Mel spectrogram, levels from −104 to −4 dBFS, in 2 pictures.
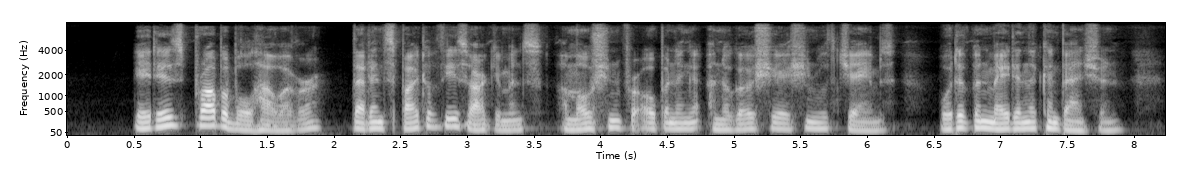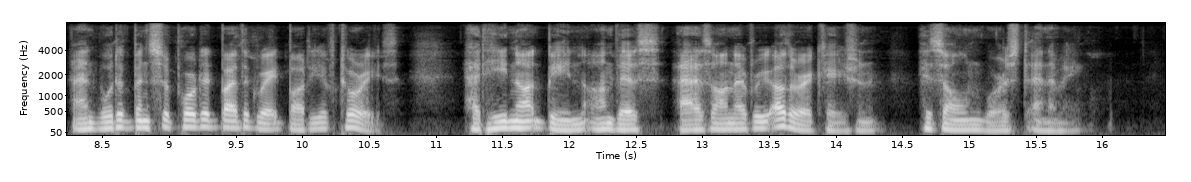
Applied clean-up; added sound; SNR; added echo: neural mask model DeepFilterNet 3.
